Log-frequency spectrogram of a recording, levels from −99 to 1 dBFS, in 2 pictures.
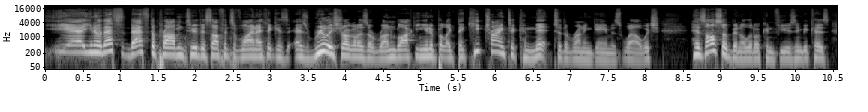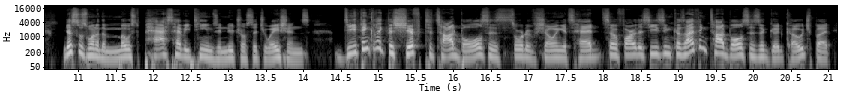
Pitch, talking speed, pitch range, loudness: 150 Hz, 235 wpm, 130-180 Hz, -30 LUFS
